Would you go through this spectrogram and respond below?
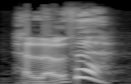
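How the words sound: It imitates the animated Clone Wars Obi-Wan voice.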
